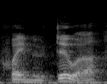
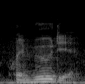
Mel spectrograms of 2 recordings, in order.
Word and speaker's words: Hwemudua: So the stress is on the mu rather than the do. I always said Hwemudua, but it's Hwemudia.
